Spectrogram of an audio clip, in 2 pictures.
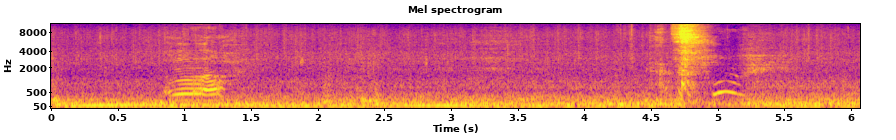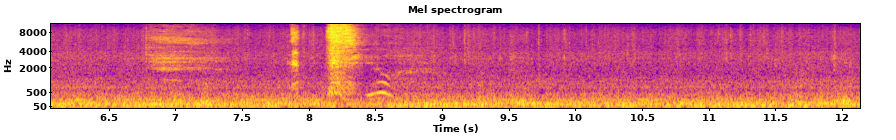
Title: Sneezing & Driving in the Rain (f)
